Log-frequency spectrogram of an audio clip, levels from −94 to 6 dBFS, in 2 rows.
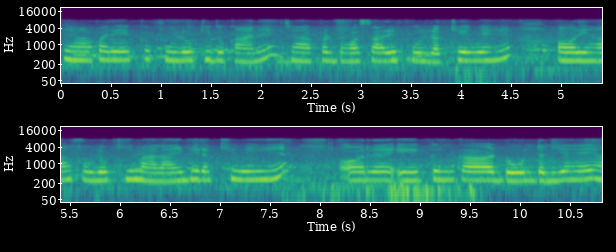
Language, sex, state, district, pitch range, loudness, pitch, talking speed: Hindi, female, Bihar, Gopalganj, 255-280 Hz, -17 LUFS, 270 Hz, 165 wpm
